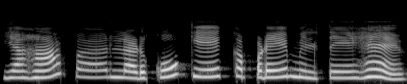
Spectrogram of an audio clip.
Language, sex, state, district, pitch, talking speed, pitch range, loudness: Hindi, female, Madhya Pradesh, Dhar, 325 Hz, 105 wpm, 305-355 Hz, -15 LUFS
